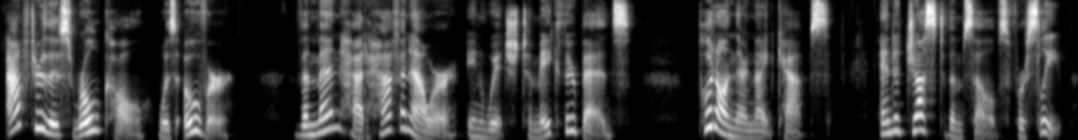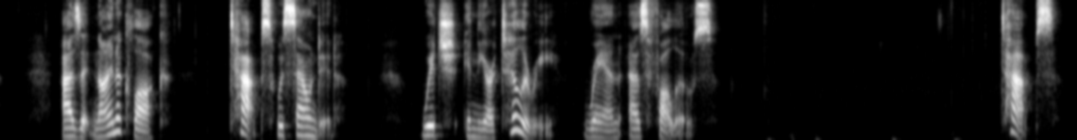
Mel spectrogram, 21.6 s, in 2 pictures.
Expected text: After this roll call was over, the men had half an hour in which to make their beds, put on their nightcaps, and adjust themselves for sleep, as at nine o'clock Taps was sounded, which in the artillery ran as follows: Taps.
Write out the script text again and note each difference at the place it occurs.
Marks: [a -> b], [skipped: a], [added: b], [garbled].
After this roll call was over, the men had half an hour in which to make their beds, put on their nightcaps, and adjust themselves for sleep, as at nine o'clock Taps was sounded, which in the artillery ran as follows: Taps.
